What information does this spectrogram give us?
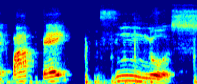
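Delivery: "papeizinhos" broken into long, separate syllables. Shown as a demonstration. Teacher revealing the tricky plural to the class, slow syllable by syllable. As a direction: stretch "papeizinhos" out slowly, pausing between its parts. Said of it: "Olha essa, gente, ó".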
